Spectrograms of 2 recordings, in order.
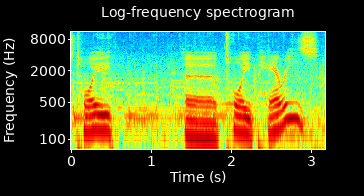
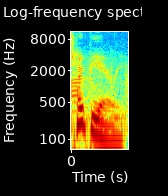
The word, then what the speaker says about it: topiary: It's quite nice over by those toy Perries? Bah. Mum, it's Hap pronounced banging, what? topiary.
